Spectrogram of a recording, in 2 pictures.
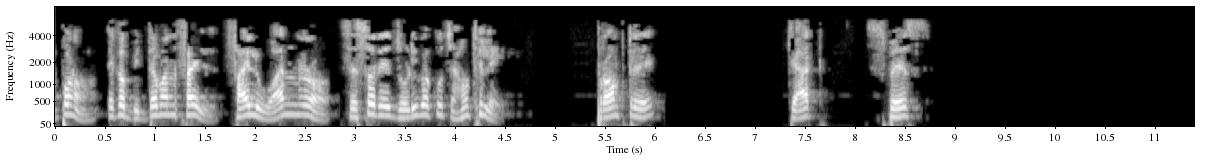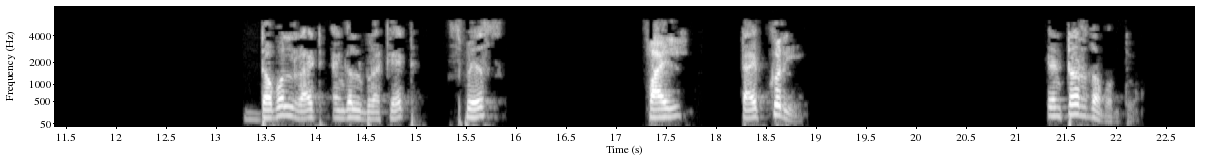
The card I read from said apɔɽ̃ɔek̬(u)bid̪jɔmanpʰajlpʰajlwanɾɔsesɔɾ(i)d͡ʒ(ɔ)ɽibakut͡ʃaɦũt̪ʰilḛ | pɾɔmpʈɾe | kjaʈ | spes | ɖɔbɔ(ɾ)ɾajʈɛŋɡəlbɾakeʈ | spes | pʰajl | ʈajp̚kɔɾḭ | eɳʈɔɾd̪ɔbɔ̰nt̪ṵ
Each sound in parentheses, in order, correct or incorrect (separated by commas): incorrect, incorrect, incorrect, incorrect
